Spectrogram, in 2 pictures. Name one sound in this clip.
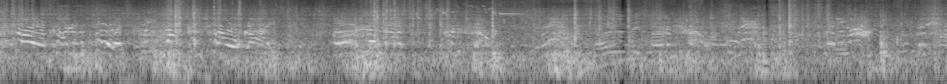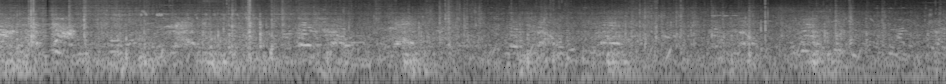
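Oars splash and knock in a steady rhythm.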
